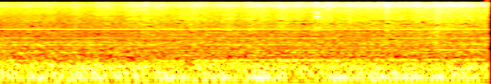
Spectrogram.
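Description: Steady low rumble of a train running, heard from inside the driver's cab, with a thin steady whine above it.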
